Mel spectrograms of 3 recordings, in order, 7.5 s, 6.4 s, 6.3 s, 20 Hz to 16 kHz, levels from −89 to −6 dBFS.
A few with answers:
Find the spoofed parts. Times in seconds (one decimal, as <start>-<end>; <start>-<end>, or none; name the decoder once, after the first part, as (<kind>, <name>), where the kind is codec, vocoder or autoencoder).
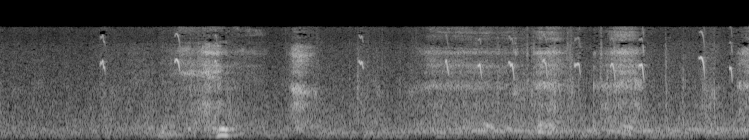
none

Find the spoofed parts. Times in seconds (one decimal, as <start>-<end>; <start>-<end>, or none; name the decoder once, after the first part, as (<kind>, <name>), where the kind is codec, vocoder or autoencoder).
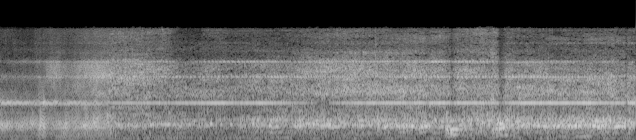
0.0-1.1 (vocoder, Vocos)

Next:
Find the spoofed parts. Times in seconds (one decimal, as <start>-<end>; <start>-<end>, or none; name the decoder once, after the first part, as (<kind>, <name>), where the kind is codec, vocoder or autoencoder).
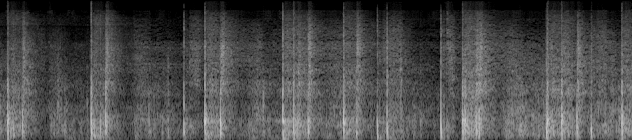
0.7-4.5 (codec, SNAC)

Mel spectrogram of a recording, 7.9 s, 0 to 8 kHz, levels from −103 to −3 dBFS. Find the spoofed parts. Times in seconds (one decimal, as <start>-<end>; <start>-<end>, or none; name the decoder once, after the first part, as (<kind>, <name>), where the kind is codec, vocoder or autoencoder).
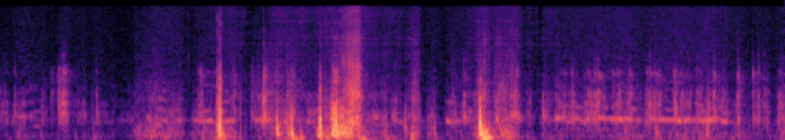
2.3-4.2 (codec, HILCodec); 4.7-5.6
